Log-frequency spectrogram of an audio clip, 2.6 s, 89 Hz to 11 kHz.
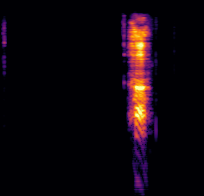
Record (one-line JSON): {"exhalation_length": "2.6 s", "exhalation_amplitude": 20855, "exhalation_signal_mean_std_ratio": 0.18, "survey_phase": "beta (2021-08-13 to 2022-03-07)", "age": "65+", "gender": "Male", "wearing_mask": "No", "symptom_cough_any": true, "symptom_runny_or_blocked_nose": true, "symptom_headache": true, "smoker_status": "Ex-smoker", "respiratory_condition_asthma": false, "respiratory_condition_other": false, "recruitment_source": "REACT", "submission_delay": "1 day", "covid_test_result": "Negative", "covid_test_method": "RT-qPCR"}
